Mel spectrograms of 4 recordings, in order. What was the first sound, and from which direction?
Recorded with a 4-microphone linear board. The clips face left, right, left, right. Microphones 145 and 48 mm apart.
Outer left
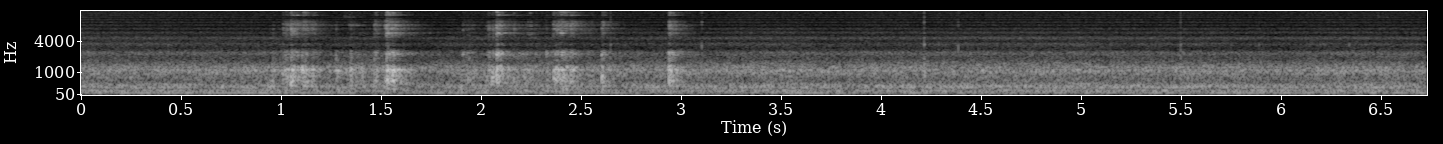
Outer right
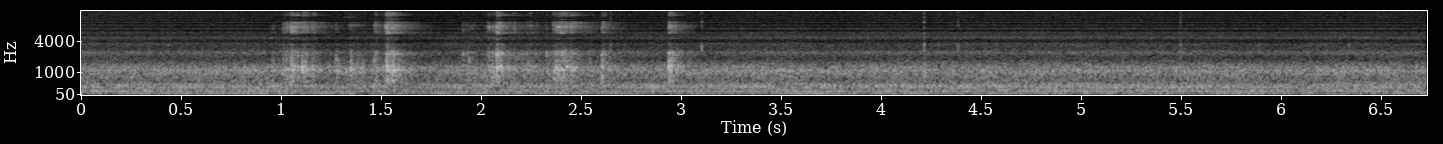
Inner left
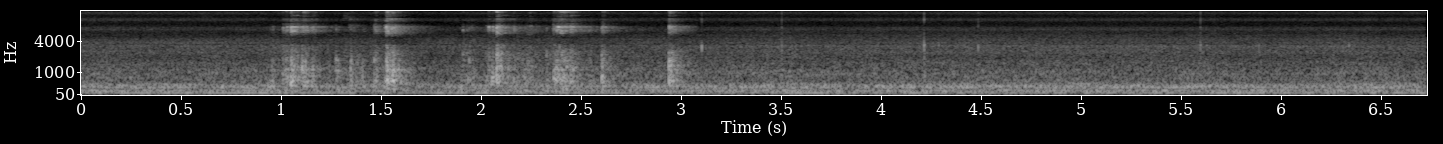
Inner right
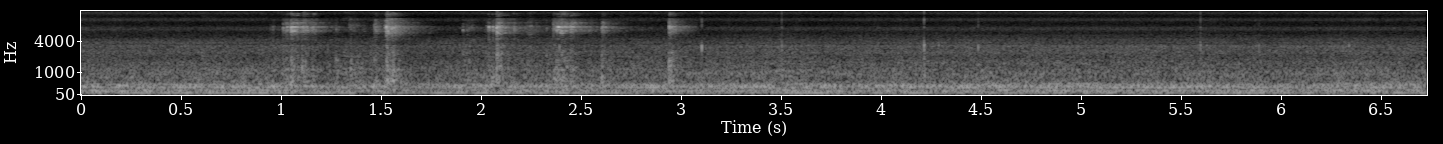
Cutlery clinking, 30° left (ahead or behind).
